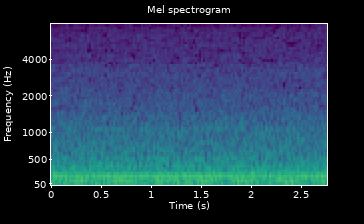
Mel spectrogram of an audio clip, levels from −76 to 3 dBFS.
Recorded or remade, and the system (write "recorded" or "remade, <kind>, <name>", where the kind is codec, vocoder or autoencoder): recorded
